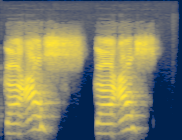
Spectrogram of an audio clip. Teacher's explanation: Jadi kita kena baca ka'as. kembungkan lidah. Jangan kaas.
